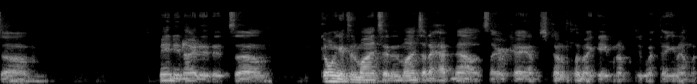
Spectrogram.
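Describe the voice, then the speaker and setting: A man's voice: deep voice, a little hiss or hum. A young American man, a professional soccer player, answering interview questions casually, with many fillers and repeated words. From United States.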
